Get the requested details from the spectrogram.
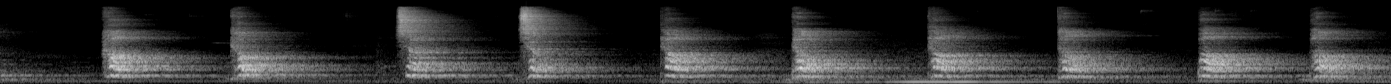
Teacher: ಹೆಚ್ಚು ಉಸಿರಿನಿಂದ ಹೇಳಲ್ಪಡುವ ಅಥವಾ ಉಚ್ಚರಿಸಲ್ಪಡುವ ವ್ಯಂಜನಾಕ್ಷರಗಳಿಗೆ ಮಹಾಪ್ರಾಣ ಎಂದು ಕರೆಯುತ್ತೇವೆ.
